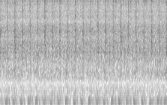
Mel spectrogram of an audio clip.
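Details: Motorcycle project idling after work: even, steady single-cylinder thump at about eight beats a second, no misses or knocks. Left to idle a few minutes; owner says it sounds great.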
